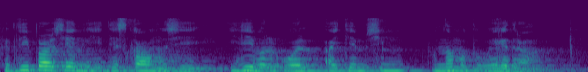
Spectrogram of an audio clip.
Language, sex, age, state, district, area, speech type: Manipuri, male, 60+, Manipur, Kakching, rural, read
